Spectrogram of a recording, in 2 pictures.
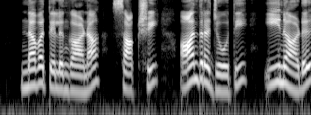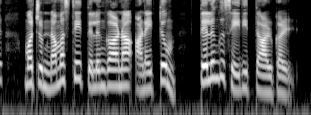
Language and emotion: Tamil, neutral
